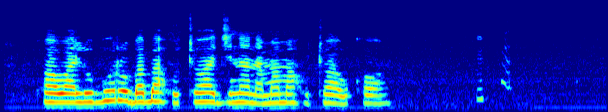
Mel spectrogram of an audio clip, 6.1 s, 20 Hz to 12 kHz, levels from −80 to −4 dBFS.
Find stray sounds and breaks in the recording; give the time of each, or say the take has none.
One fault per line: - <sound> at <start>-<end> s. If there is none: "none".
- laugh at 4.8-5.2 s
